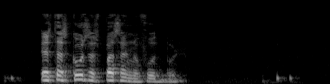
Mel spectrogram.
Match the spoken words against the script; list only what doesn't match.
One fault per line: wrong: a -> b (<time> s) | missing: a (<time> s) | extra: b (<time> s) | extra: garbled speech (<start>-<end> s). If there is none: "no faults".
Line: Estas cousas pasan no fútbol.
no faults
